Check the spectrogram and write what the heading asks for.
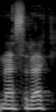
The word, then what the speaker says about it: Masaryk: Is it that how you pronounce it? Masaryk University. Masaryk Uh, University. Yeah. There you go. Got it right.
